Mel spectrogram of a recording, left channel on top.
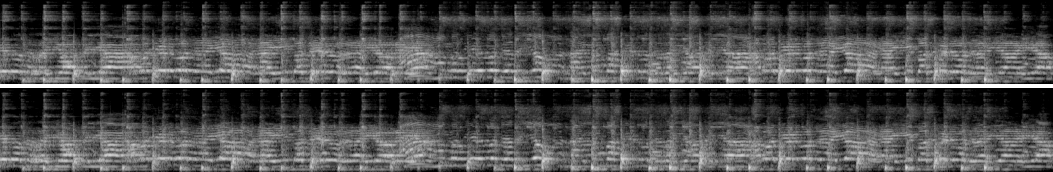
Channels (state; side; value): normal; both; correlation 0.52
